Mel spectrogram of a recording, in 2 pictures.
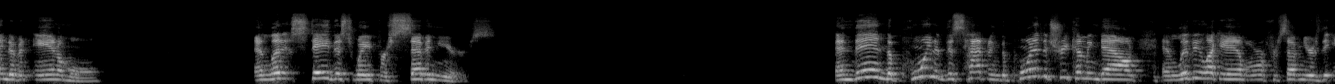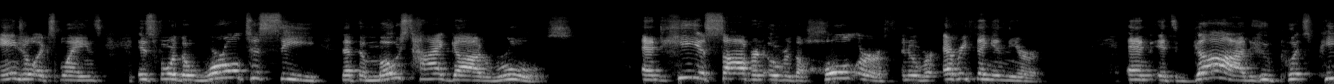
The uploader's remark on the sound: This message was presented on Wednesday August 12, 2020 during our Zoom Student meeting for Baymeadows Baptist Church.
